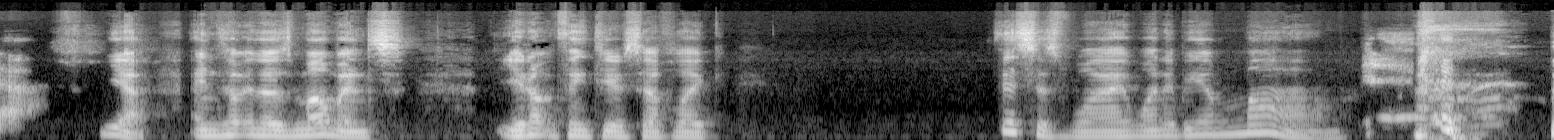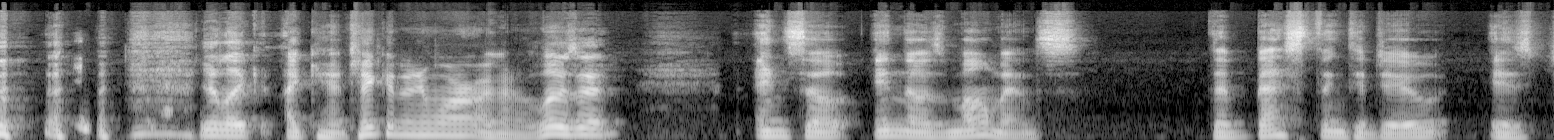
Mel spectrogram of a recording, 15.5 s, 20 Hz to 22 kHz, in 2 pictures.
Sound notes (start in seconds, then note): 4.3 cheerfully; 6.8 laughter; 8.8 frustrated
